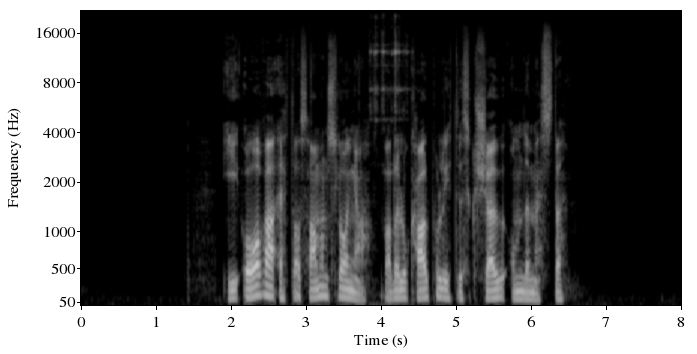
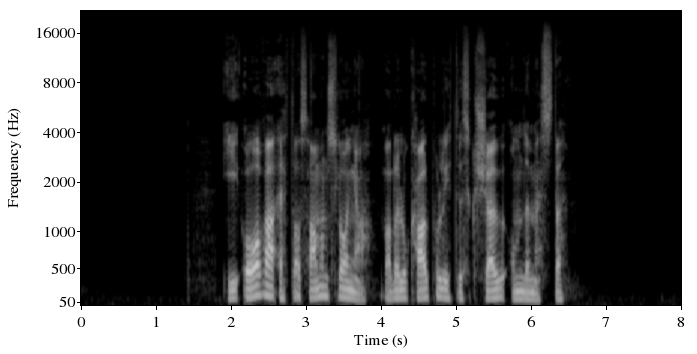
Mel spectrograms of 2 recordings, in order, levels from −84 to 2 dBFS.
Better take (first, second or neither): second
